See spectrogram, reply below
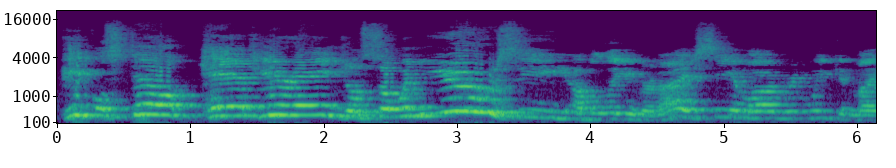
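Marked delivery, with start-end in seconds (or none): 0.0-4.4 high, loud, forceful proclamation; emphatic preaching. Real, not acted. Preacher urging folks to step in, loud emphatic delivery. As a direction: belt it out to the congregation. Emphatic repeat of quiet statement.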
